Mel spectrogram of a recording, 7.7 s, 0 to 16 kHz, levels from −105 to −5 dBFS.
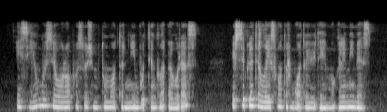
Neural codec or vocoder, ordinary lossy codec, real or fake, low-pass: none; Opus, 64 kbps; real; 7.2 kHz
